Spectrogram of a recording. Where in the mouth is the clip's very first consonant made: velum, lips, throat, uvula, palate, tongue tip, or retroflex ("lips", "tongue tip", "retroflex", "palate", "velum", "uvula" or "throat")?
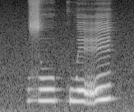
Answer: tongue tip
